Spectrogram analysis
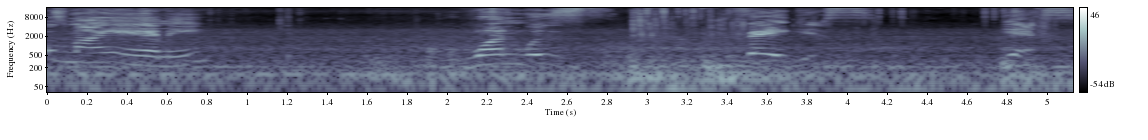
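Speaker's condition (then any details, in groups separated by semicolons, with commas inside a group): No condition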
